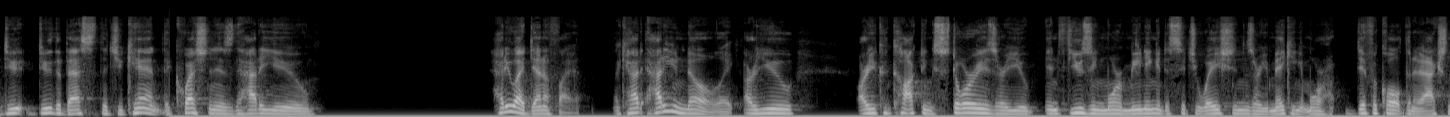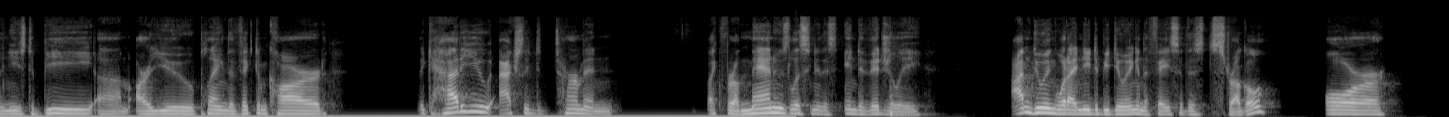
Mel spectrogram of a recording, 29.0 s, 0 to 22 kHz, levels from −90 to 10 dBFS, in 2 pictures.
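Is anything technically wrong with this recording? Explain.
Yes. At 1.69 s there is a low thump, and a matching thump at 22.45 s, while the sound itself carries on unchanged. This is a DC step: the waveform's zero line suddenly jumps by about -29 dBFS and holds at that offset for roughly 21 seconds before returning. Each abrupt shift of the baseline is reproduced as a brief low-frequency bump, the kind of jump produced by a converter recalibrating or an offset-carrying input being switched in.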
